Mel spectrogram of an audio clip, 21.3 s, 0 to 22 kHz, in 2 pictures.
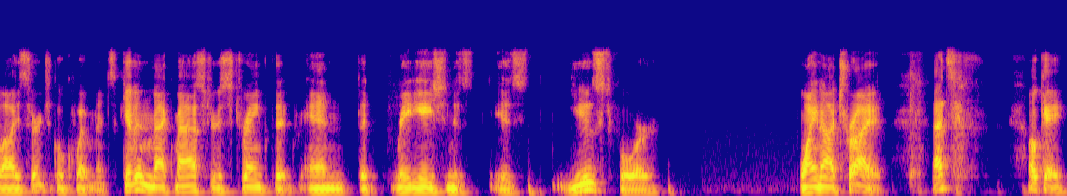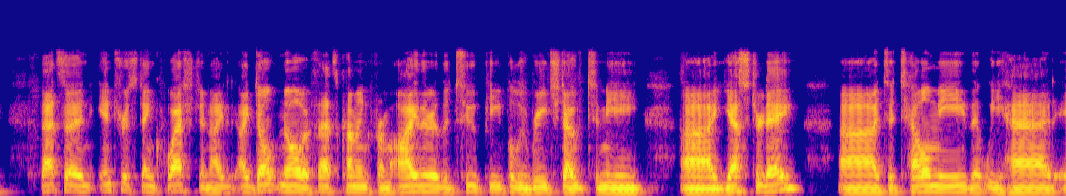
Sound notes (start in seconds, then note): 9.1 chuckling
